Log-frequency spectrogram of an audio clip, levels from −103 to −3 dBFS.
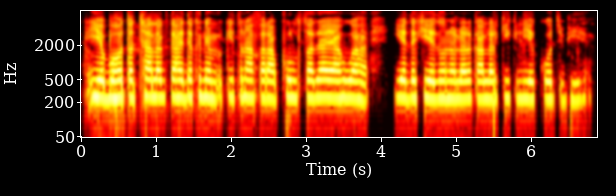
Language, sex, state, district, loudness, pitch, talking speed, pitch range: Hindi, male, Bihar, Begusarai, -16 LUFS, 240 Hz, 190 wpm, 235-245 Hz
